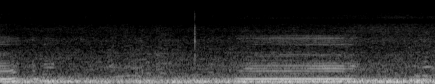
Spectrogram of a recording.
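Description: Steady low engine rumble of a running motor vehicle. About two and a half seconds in, a single held tone lasts just over a second, and a sharp click comes shortly before it.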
